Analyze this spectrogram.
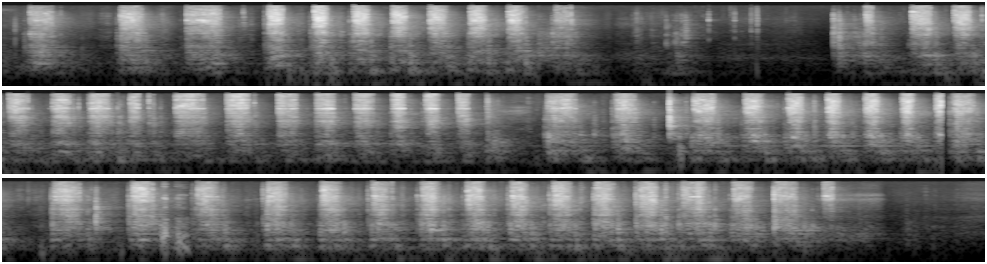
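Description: Craftsman hand ratchet clicking in quick, even runs, about three or four swings a second, as a socket backs off the chrome nuts and caps holding the sun visor. There is a short pause about six seconds in, then a long run that stops just before the end.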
